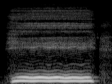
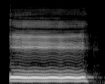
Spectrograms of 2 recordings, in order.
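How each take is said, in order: First: The vowel starts with an airy h-like breath. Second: The vowel starts with a sharp glottal catch. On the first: "A breathy or aspirated onset would sound like this" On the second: "Here is an example of a hard glottal attack of onset"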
